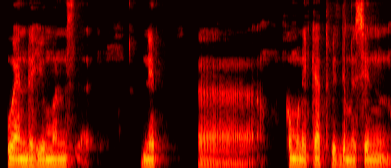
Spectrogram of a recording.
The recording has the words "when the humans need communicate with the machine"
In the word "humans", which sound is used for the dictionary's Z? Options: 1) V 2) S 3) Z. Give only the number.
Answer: 2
